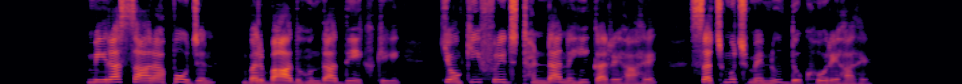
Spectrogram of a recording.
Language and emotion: Punjabi, sad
